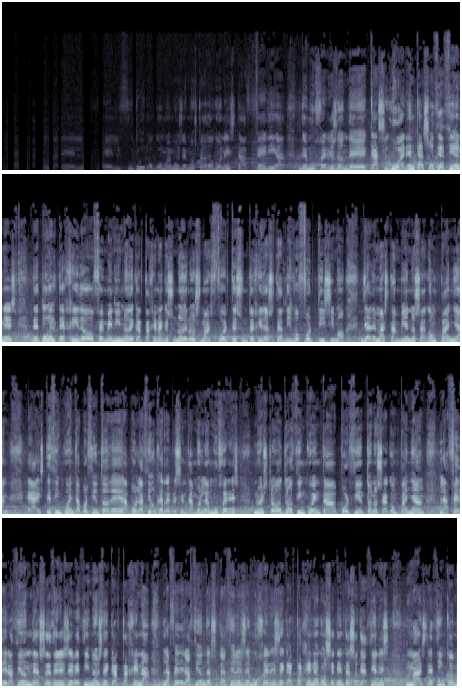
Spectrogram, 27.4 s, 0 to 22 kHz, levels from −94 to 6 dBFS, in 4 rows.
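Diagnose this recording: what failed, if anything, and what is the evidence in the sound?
Truncation distortion on the fade-in, a sample-format or gain stage fault: 0.00–5.86 s turns gritty, worst to 3.95 s, consistent with undithered rounding to roughly 10 bits.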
